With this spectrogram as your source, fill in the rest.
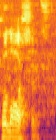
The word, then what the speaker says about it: Colossians: That's Colossians. yes, that's what I meant to say. That's the practice you pronounce it.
